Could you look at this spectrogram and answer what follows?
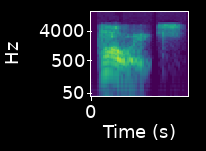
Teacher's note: there's no aspiration in the final voiceless alveolar plosive when it's followed by voiceless alveolar fricative, because it is not at the beginning of a stressed syllable, right?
